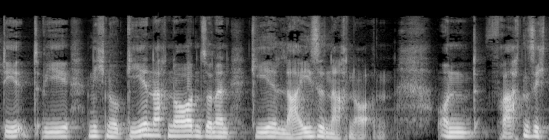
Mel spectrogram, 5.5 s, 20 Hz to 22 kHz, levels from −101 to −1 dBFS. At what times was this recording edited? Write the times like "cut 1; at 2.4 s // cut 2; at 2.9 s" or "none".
none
